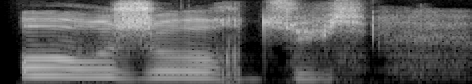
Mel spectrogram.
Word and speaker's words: aujourd'hui: aujourd'hui n'oublie pas l'apostrophe la lettre H est une lettre muette au jourduit comme dans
